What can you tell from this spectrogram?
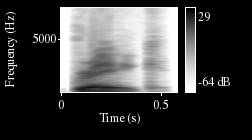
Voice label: "brake", American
